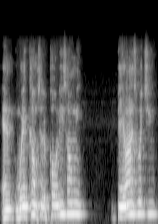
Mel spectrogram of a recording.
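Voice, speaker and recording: A Texan man with an American accent calls in as an expatriate guest, chatting casually in a slangy, familiar, talkative way. His voice is on the high side, brisk and mellow, heard through dull lo-fi call audio.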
